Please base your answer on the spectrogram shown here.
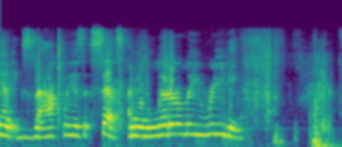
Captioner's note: flipping pages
